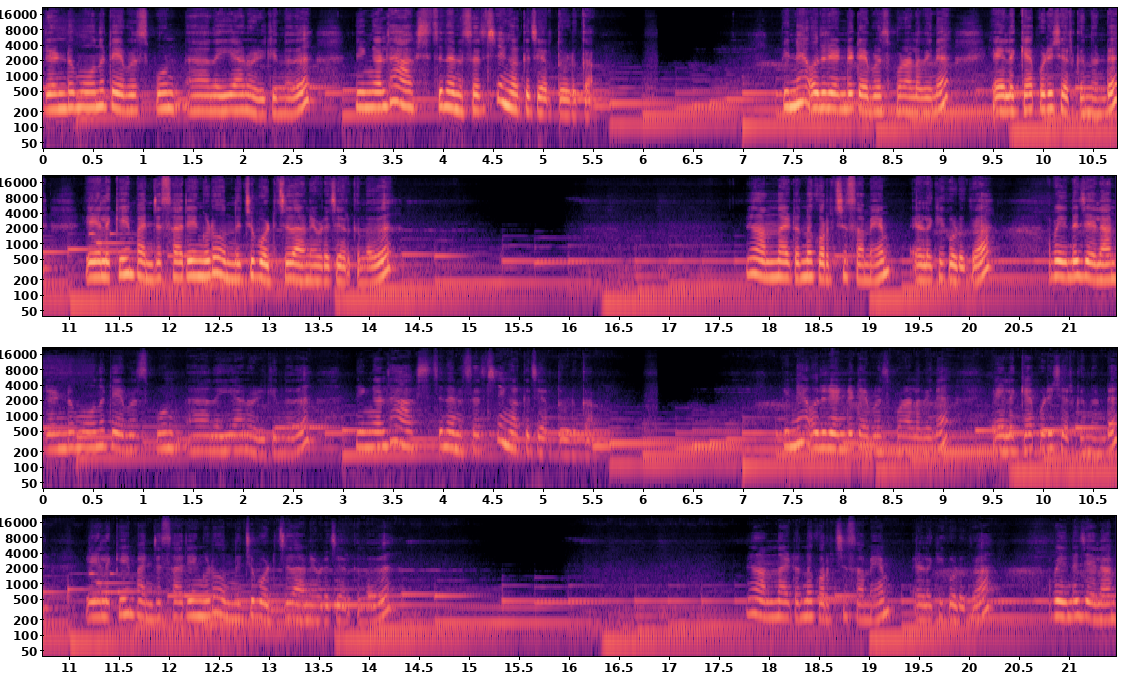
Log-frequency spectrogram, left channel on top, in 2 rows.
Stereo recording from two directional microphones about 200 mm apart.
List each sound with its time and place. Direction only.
0.0 s a woman's voice: 25° left (ahead or behind)
7.3 s a woman's voice: 25° left (ahead or behind)
17.7 s a woman's voice: 25° left (ahead or behind)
